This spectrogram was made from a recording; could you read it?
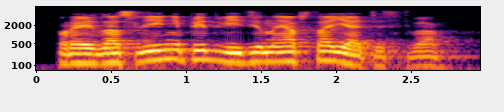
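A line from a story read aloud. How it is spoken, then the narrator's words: Plain robotic voice. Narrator (Russian): сказал робот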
